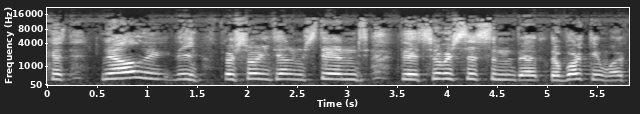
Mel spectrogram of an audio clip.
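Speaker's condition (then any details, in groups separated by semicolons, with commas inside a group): Cerebral palsy; talking impacted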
